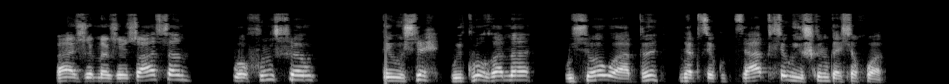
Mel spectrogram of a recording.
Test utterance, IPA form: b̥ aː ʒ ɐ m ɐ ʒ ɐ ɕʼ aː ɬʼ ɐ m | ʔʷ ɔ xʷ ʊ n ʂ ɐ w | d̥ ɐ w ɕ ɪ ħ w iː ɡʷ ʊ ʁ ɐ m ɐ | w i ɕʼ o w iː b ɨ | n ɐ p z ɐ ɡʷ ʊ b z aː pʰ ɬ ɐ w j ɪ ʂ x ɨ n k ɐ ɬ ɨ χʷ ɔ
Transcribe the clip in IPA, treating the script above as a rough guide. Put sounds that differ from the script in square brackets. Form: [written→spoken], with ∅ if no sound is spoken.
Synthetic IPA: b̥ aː ʒ ɐ m ɐ ʒ ɐ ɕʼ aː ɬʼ ɐ m | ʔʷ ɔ xʷ ʊ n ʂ ɐ w | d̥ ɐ w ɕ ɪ ħ w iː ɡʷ ʊ ʁ ɐ m ɐ | w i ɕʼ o w [iː→aː] b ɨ | n ɐ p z ɐ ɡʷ ʊ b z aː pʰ ɬ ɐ w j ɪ ʂ x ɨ n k ɐ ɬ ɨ χʷ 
